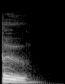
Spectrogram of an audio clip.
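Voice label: "boo", British English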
